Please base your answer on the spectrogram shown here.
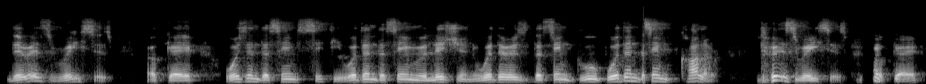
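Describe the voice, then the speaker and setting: A man's voice: lowish voice, darkish tone, slightly rough. A middle-aged man from Egypt, telling his story as an interview guest in an emphatic way that repeats phrases and checks in with "okay?".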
